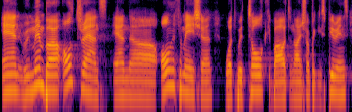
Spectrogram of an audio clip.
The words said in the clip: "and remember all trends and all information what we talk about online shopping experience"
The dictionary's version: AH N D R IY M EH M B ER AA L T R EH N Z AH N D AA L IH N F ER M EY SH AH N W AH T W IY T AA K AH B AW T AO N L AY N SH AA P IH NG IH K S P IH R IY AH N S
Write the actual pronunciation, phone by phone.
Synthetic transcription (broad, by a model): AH N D R IY M EH M B ER AA L T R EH N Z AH N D AA L IH N F ER M EY SH AH N W AH T W IY T AA K AH B AW T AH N AY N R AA P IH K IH K S P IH R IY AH N S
